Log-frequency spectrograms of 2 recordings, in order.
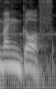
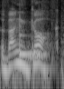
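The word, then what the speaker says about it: Van Gogh: win in this too this country Americans saying vanov is pronounced vano British saying it's pronounced vanov it's a Dutch name and Dutch pronounce it as vanok meta is threatening to shut down Facebook and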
